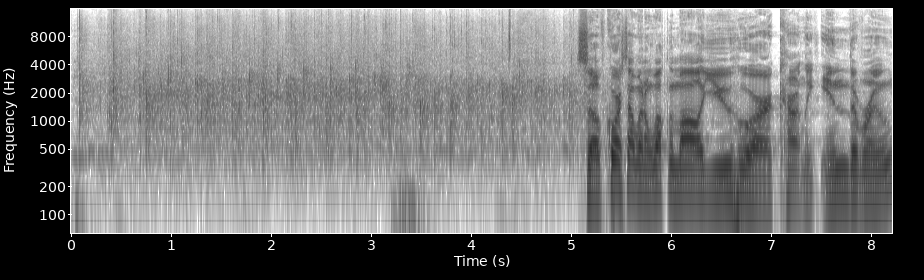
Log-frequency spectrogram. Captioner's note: applause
